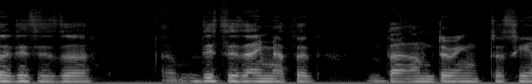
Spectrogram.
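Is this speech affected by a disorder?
Yes: brain injury; can speak now.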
